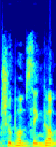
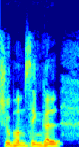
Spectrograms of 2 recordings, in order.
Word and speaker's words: Shubham Singhal: Dear, it's not Shubham Singham, it's Shubham Singhal. You are not pronouncing it correctly.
